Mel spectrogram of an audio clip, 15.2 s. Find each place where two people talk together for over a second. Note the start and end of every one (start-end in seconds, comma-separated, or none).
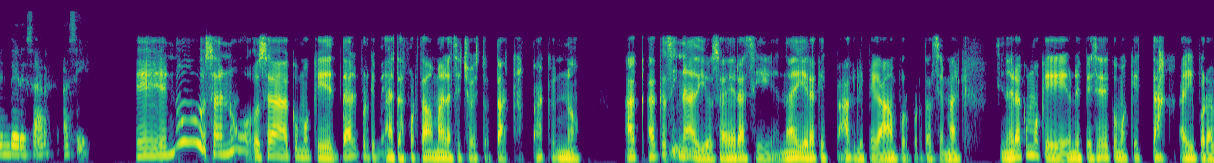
none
